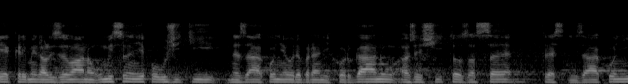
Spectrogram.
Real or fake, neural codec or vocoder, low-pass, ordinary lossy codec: real; none; 7.2 kHz; MP3, 32 kbps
